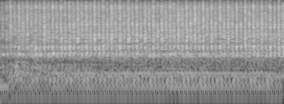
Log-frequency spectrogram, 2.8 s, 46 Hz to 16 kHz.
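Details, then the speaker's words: Vauxhall Corsa petrol at idle after clearing codes (cylinder 4 misfire stored), struggling to stay running: steady fast ticking-knock about four a second persists; engine knocking/ticking, cause unclear. "so guys it sounds better but there's still problem with the noise unfortunately for us though the engine was still making that noise"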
